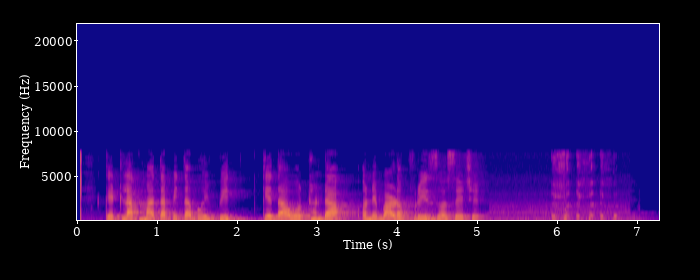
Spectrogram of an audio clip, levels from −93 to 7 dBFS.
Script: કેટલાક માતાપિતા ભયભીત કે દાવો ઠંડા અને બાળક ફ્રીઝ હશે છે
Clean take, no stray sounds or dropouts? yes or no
no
